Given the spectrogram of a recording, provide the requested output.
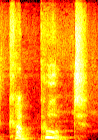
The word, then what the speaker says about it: caput: heard the game kahoot oh it sounds like kahoot yeah but it's kapoot um quick thing i'm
